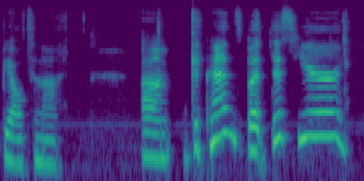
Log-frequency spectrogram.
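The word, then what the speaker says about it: Beltane: Um Anna asks how I celebrate Beltain actually pronounced Baltina.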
